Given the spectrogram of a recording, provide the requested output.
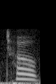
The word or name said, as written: tope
